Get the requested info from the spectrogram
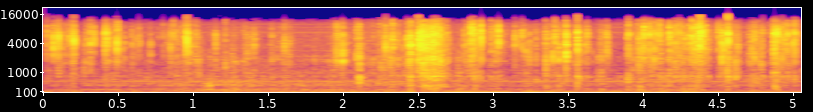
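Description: A baseball card pack being torn open and its wrapper and cards handled: a quick run of small crackles and clicks, with a longer rustle about two and a half seconds in.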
